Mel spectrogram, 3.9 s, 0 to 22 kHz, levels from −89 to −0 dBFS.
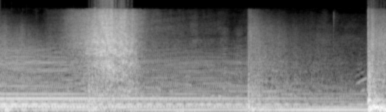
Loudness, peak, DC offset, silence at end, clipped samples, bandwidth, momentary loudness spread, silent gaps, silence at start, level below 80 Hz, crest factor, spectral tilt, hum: -10 LUFS; 0 dBFS; under 0.1%; 0 s; 1%; over 20 kHz; 12 LU; none; 0 s; -26 dBFS; 10 dB; -4 dB/octave; none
